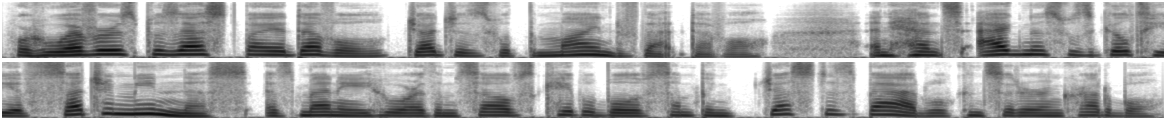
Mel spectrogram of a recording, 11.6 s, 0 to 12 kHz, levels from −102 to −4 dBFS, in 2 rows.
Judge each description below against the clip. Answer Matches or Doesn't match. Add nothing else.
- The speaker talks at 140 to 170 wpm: Doesn't match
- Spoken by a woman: Matches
